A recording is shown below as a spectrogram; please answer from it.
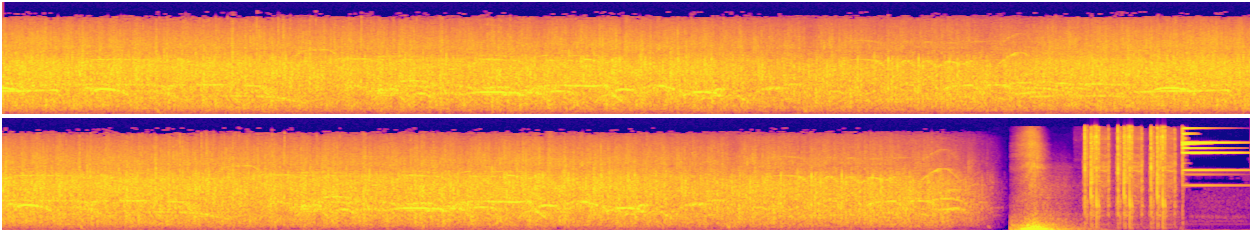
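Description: Audience applauding and cheering, with many short high shouts and squeals over the clapping. It cuts off about two seconds before the end, followed by a deep boom, the loudest sound here, and the start of a ringing chime.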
